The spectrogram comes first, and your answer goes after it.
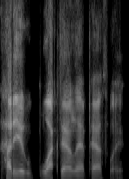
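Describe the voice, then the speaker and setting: A man's voice: medium pitch, moderate pace, vocal fry, sharp tone, clean tone, dry recording. An American man hosting a talk show, chatting casually with many fillers and restarts. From United States. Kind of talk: casual interview chat.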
